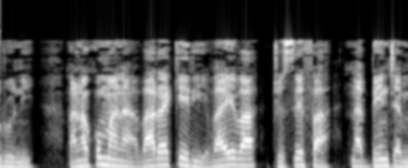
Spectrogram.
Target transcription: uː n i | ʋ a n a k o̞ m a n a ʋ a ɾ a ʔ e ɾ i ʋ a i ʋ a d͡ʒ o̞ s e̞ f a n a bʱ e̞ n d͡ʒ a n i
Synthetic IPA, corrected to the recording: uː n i | ʋ a n a k o̞ m a n a ʋ a ɾ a k e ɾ i ʋ a i ʋ a d͡ʒ o̞ s e̞ f a n a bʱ e̞ n d͡ʒ a m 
